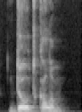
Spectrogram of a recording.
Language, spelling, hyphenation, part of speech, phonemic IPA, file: Dutch, doodkalm, dood‧kalm, adjective, /doːtˈkɑlm/, Nl-doodkalm.ogg
- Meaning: calm, cool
